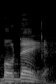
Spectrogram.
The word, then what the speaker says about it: bodega: first person you see, and they know it's pronounced bodega.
